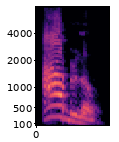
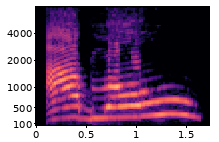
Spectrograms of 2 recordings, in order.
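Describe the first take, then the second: First: The vowels are short and crisp. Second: The vowels are stretched out long. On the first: The speaker calls it right. "You don't extend the sounds. So you would say" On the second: The speaker calls it wrong. "Extending the sounds"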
